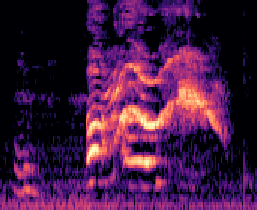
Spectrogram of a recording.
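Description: A small child's high-pitched squeal in play, about a second long, its pitch rising and falling, after a short low vocal sound near the start.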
